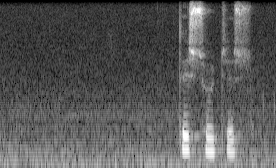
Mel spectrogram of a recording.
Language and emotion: Russian, neutral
